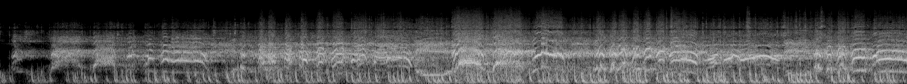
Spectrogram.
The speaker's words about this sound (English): A ghostly white stallion galloped across the countryside carrying a ghostly rider. From the black hollow at his severed neck, screaming his maniacal laughter, it was the Headless Horseman.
